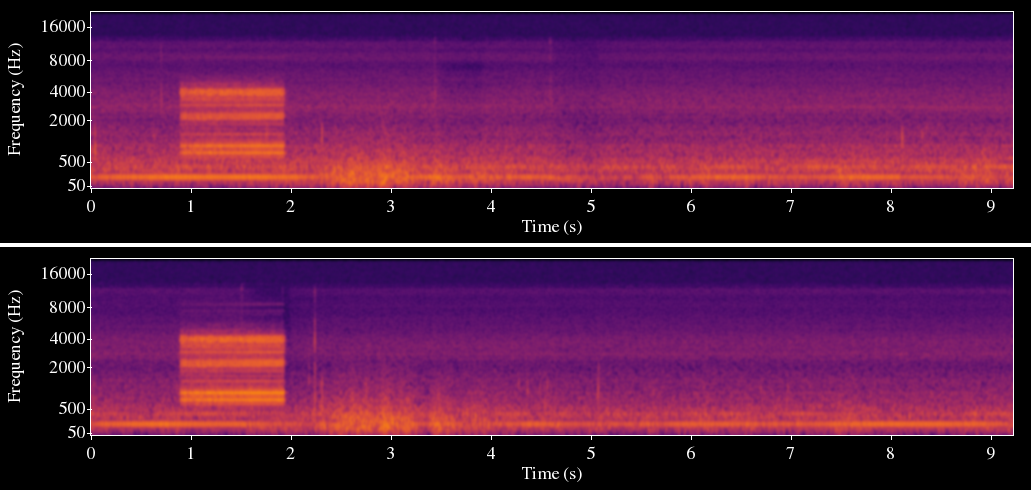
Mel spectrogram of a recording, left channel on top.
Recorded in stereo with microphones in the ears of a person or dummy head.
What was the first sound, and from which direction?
A buzzer, 10° right (ahead or behind).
